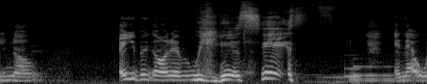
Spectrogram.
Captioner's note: laughs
